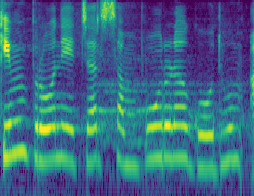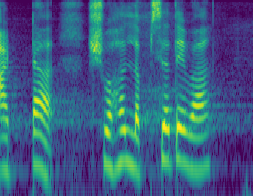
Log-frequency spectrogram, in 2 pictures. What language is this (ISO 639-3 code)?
san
